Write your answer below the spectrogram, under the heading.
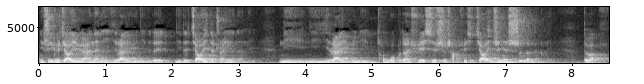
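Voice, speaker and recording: There is audible room echo and noticeable background noise as a man talks at a very fast pace. His pitch is fairly low and his intonation lively. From China, Suzhou (Jiangsu). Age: 30s. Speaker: crypto asset firm CEO. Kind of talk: interview. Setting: remote online call. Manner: halting with fillers.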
